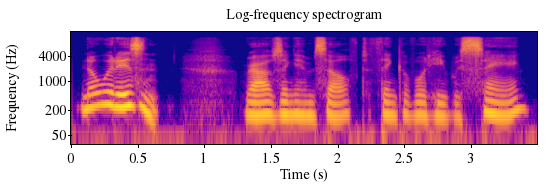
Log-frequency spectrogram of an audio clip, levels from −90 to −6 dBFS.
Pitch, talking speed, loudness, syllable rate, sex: 180 Hz, 205 wpm, -21 LUFS, 5.1 syllables/s, female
